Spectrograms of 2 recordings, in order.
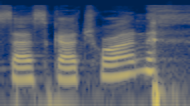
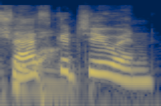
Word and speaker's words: Saskatchewan: So my understanding now is it's Saskatchewan, but for old time's sake, I'm sticking with Saskatchewan. Saskatchewan.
